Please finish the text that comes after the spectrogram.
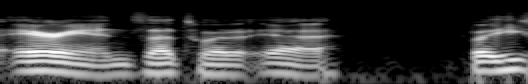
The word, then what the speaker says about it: Arians: Is his name Arenas? What is it? Arian? I don't know how you pronounce it. Arians? That's the Bucks. Yeah, Arians.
